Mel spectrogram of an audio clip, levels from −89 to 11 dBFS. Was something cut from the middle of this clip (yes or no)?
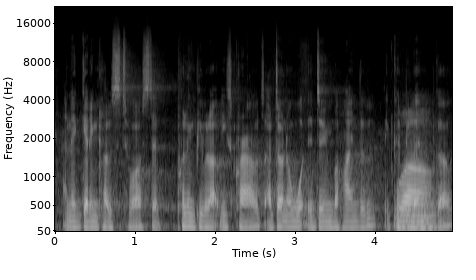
no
